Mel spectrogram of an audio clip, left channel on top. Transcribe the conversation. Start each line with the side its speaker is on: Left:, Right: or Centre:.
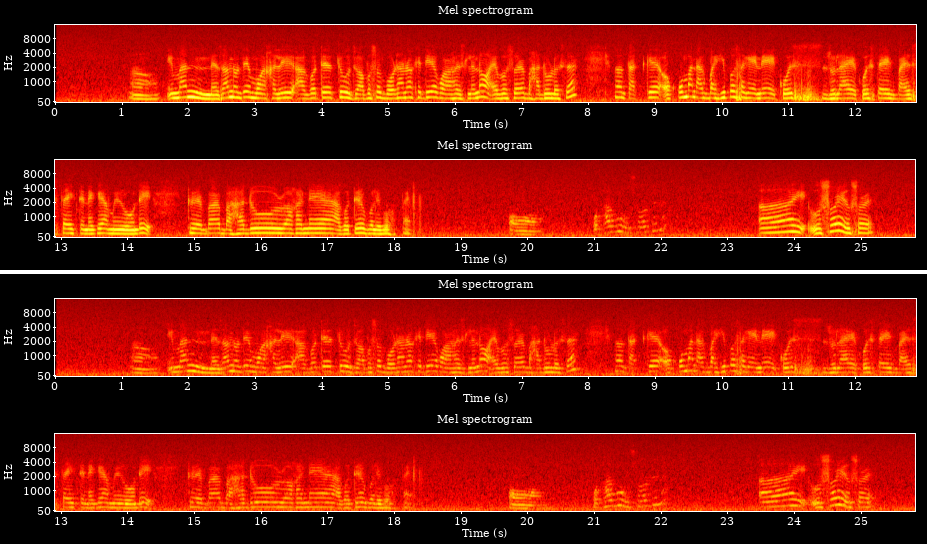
Left: অ', ইমান নে নাজানো দেই মই খালী আগতেতো যোৱা বছৰ বৰধানৰ খেতিয়ে কৰা হৈছিলে ন এইবছৰে বাহাদুৰ <unintelligible> তাতকে অকমান আগবাঢ়িব চাগে, এনে একৈশ জুলাই একৈশ তাৰিখ বাইছ তাৰিখ তেনেকে আমি ৰুওঁ দেই, ত' এবাৰ বাহাদুৰ ৰোৱা কাৰণে আগতে তাতে হ'ব লাগিব তাই
Centre: অ' পথাৰবোৰ ওচৰতে নে?
Left: অ' ই ওচৰে- ওচৰে।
